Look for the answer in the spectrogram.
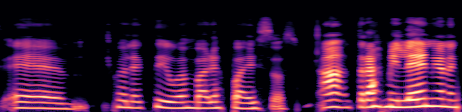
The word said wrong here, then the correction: Transmilenio: en Colombia, por ejemplo. – Transmilenial. Sí. Que es un millennial trans. Transmilenio. Transmilenio es el coso.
